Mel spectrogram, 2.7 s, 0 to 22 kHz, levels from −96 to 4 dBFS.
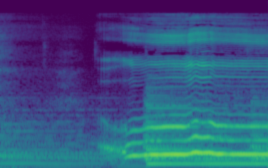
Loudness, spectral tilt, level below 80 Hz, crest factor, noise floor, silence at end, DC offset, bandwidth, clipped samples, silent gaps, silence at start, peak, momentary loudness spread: -20 LUFS; -5 dB/octave; -56 dBFS; 12 dB; -45 dBFS; 0 s; under 0.1%; 15.5 kHz; under 0.1%; none; 0 s; -10 dBFS; 21 LU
